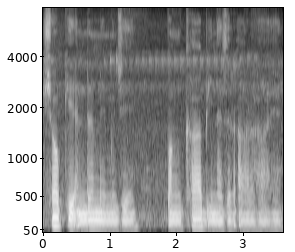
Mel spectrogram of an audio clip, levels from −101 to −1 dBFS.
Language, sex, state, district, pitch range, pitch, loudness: Hindi, male, Arunachal Pradesh, Lower Dibang Valley, 85-90 Hz, 85 Hz, -17 LUFS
